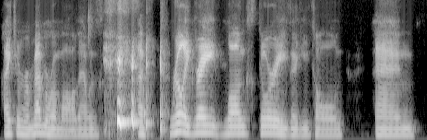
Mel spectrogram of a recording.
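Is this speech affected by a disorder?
Yes: cleft lip and palate; congenital, present from birth.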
